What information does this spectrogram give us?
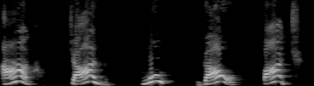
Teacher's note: बच्चों चंद्र बिंदु अनुनासिक हिंदी भाषा में इसे अनुनासिक कहते हैं इसे बोलते हुए नाक और मुंह दोनों से ध्वनि निकलती है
